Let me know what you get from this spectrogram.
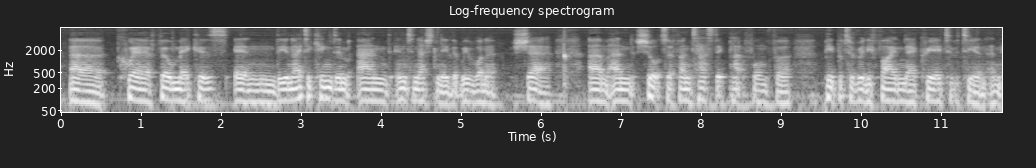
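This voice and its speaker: A man's voice: deep voice, a little mellow, a little hiss or hum. A man speaking as a festival organiser in a conversational interview, explaining a programme in searching phrases with repeated words.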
